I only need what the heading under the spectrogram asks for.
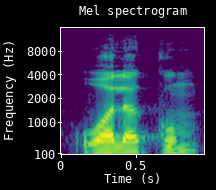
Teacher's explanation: لام کو باریک، کاف کو باریک، میم ساکن کا اظہار ہے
